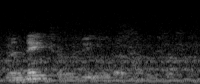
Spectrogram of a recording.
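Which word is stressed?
nature. The stress falls on the word nature. Evil exists but has no nature of its own. The speaker calls it right. "What does not exist is evil's nature"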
